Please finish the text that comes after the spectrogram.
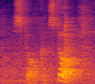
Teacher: for me and for most English people, stork and stalk are identical. We make no distinction. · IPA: /stɔːk/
